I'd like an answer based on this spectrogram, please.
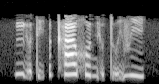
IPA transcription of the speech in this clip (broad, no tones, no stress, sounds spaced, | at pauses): mʲ o̰ t ḭ ʔ ə kʰ a χʷ e bʲ o̰ tʷ ḭ v i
